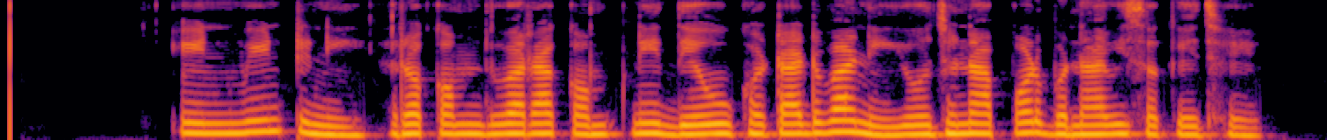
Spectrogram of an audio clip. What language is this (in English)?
Gujarati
